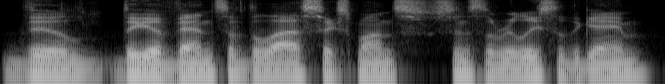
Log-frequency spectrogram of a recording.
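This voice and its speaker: A man hosting a gaming podcast in a loose, energetic, profane casual chat. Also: fairly low pitch, fairly quick, no echo, clean studio sound. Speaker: podcast host.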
